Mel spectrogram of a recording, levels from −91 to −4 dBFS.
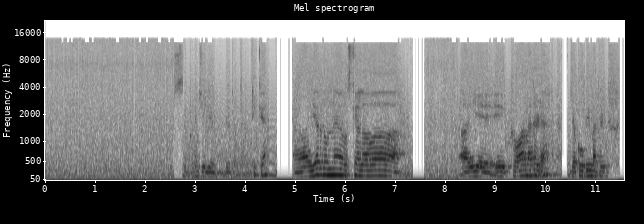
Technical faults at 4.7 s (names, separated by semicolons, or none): low bit depth without dither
